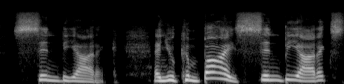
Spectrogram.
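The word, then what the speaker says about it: synbiotic: And that's spelled S-Y-N as in Nancy, not S-Y-M, symbiotic.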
